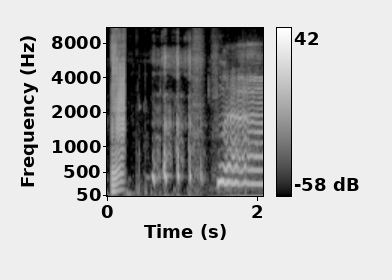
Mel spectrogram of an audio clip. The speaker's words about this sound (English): That was a good fart.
